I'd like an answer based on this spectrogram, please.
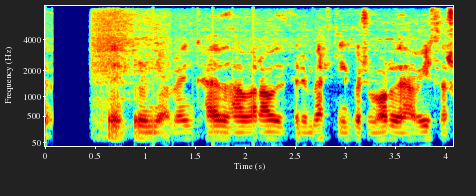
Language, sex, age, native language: Icelandic, male, 40-49, Icelandic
